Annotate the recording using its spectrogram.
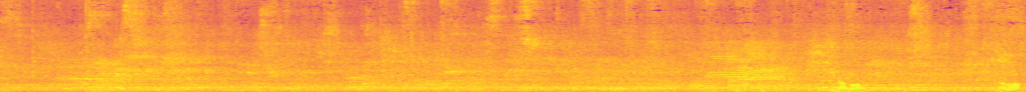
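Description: Several men and women talk in a murmur nearby in an echoing hall.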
